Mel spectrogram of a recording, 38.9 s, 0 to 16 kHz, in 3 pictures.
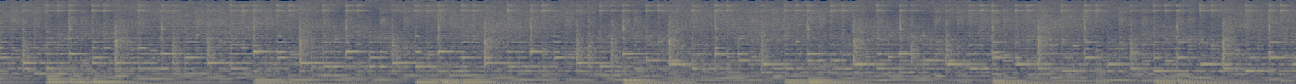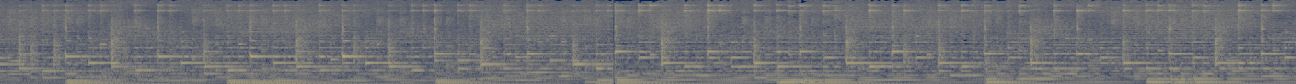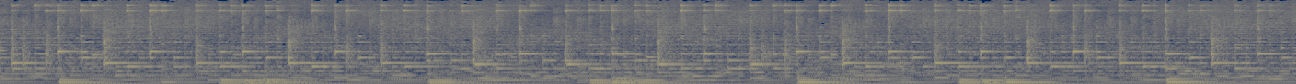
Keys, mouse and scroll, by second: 0.4 click, 1.3 3, 2.1 scroll down 1, 2.5-4.2 middle drag, 4.2 g, 4.5 z, 6.1 click, 6.7 middle click, 7.4-8.1 scroll down 1, 9.1 ctrl+r, 10.0 click, 16.9 click, 17.3-17.6 scroll down 1, 17.6 middle click, 20.0-20.4 ctrl+scroll down 1, 20.9 ctrl+r, 22.2 click, 28.4 click, 29.3 3, 30.7 g, 31.0 z, 33.3 click, 33.6 scroll down 1, 34.7 middle click, 35.4 click, 36.2 2, 37.4 click, 38.3 shift+click.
